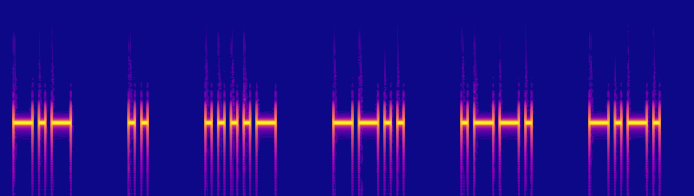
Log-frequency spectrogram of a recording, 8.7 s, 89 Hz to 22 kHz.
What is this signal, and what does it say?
Morse code, heard as a keyed tone, about 15 wpm, spaced as for 9 wpm, 700 Hz. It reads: KI4ZPC
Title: USA Call Signs - 6 Characters - 3x Character Spacing - 15wpm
